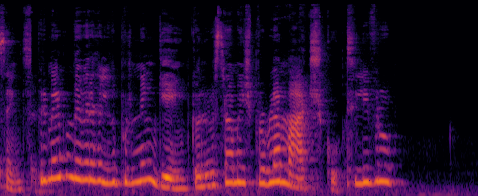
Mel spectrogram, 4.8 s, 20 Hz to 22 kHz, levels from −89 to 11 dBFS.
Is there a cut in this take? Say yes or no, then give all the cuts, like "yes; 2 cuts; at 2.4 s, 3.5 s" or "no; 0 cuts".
yes; 1 cut; at 3.5 s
